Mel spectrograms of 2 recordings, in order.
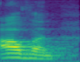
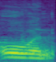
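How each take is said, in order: First: The first vowel is a short 'uh' sound. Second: The first vowel is a long 'oh' sound. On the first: The speaker calls it right. "ओ का sound अ भी होता है" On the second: The speaker calls it wrong. "जब हम ओ से इसको sound पे जाते हैं तो हम इसको ओवन बोलते हैं, विच इज इनकरेक्ट"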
